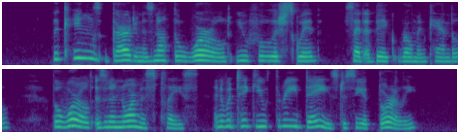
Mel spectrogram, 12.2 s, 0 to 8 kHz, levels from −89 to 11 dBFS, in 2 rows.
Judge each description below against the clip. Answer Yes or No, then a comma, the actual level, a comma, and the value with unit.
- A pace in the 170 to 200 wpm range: No, average, 160 wpm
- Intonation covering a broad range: No, average, 4.3 semitones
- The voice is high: Yes, high, 225 Hz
